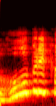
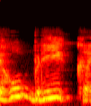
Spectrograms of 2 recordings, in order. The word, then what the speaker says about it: rubrica: vem aquela questão de Será que eu falo rúbrica ou rubrica tá Ah a palavra é rubrica então é uma paroxítona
